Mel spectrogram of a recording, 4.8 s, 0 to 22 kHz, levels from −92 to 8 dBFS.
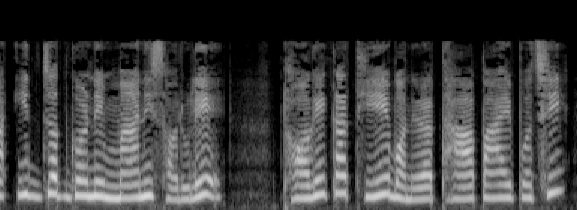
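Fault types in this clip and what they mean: AAC compression: the speech sounds dull and smeared, with a warbly edge on sustained sounds and sibilants, and nothing above 9.7 kHz. That's likely a low-bitrate AAC-LC encode discarding detail it judged inaudible, and the damage fits roughly 32 kbps.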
